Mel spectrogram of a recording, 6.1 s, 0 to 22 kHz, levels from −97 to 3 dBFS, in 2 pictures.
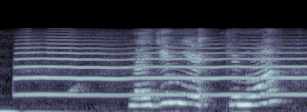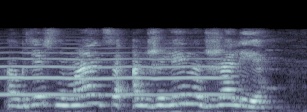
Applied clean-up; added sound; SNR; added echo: none; Trumpet; 5 dB; reverberation time 0.2 s.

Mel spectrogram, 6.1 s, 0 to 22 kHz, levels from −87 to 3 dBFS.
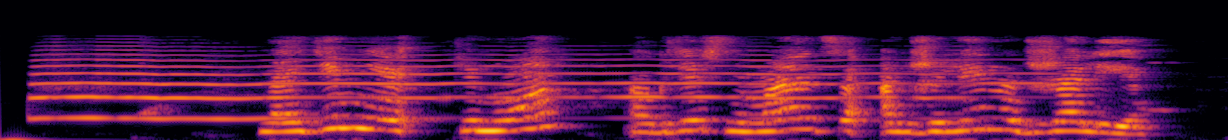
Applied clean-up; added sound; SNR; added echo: classical method WPE with log-MMSE.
